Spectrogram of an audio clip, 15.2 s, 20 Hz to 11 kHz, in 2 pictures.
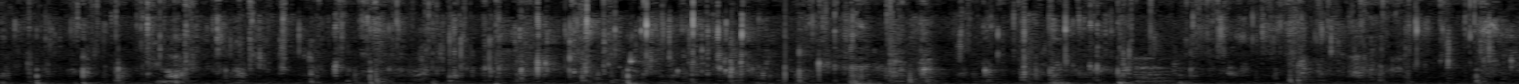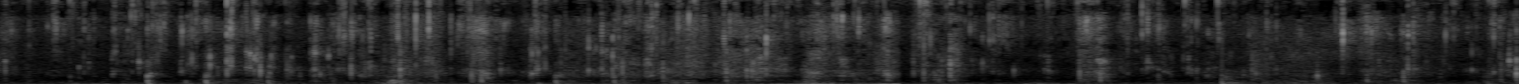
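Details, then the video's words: Close, steady smacking and lapping of an orange cat working through canned food, irregular sticky clicks several times a second, with a faint low thump near the end. "警报暗黑罐头遭遇橘色挖掘机 存活时间1分钟"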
